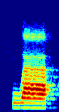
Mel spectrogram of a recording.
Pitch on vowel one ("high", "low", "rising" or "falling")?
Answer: high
